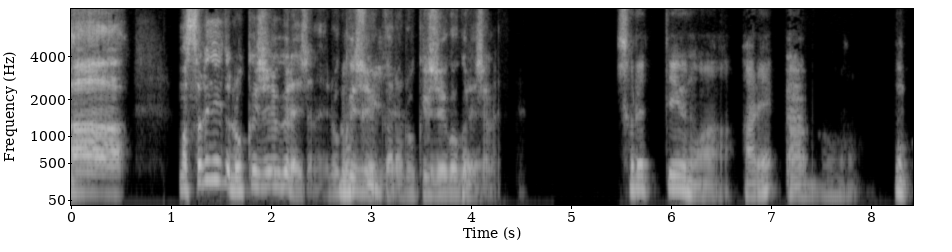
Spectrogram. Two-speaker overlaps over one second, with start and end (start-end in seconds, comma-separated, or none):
2.7-3.9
